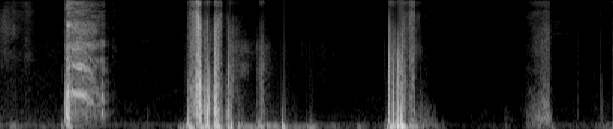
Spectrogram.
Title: Replaying fights... also ignore the Cough at the end... anywho thanks for all the support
